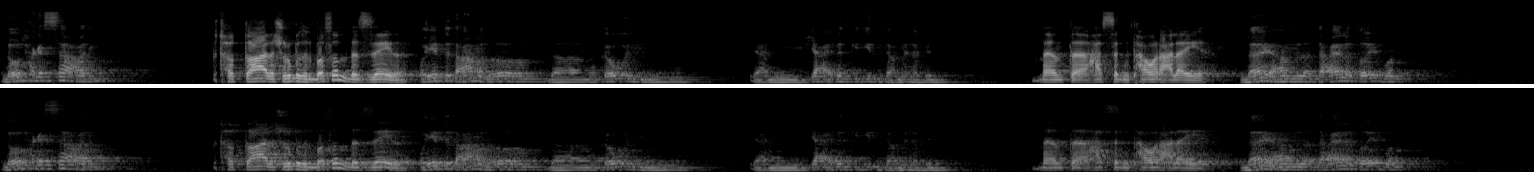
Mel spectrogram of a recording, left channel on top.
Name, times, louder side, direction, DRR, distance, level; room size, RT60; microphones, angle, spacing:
voice 1, 0.0-1.1 4.2-6.9 7.5-9.4 12.4-13.9, left 2 dB, 35° left, 0.6 m, -39 dB
voice 2, 2.2-4.1 10.3-12.1, left 7 dB, 90° left, 0.4 m, -30 dB
7.2 x 6.8 x 7.6 m
head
